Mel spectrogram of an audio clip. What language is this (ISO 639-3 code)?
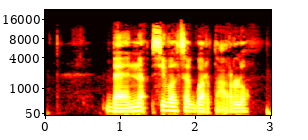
ita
